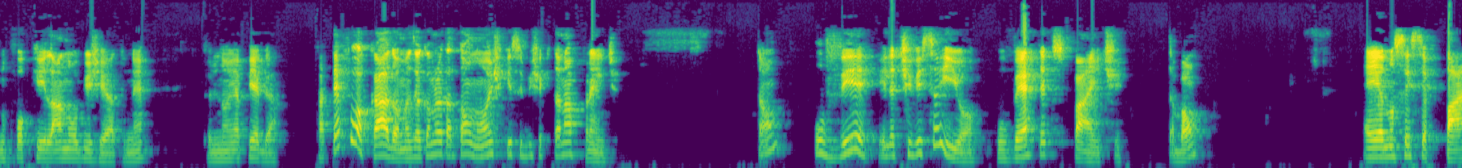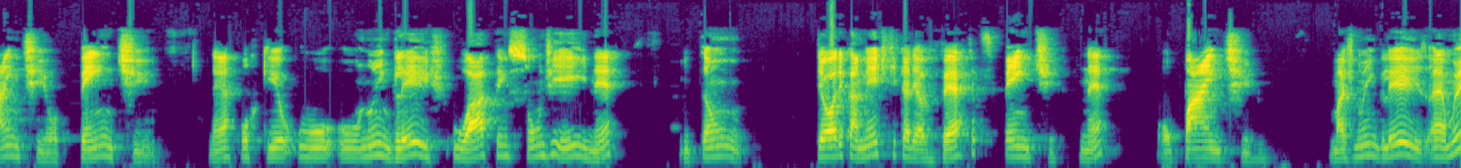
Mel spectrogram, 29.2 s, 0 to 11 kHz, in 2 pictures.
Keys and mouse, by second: 0.0 Escape, 1.5-3.6 middle drag, 4.5-10.5 middle drag.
